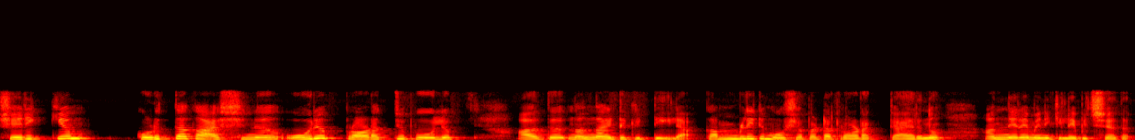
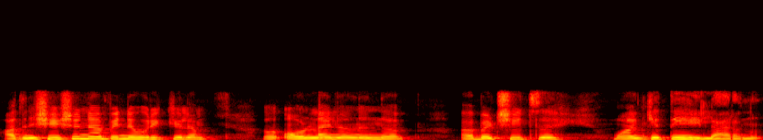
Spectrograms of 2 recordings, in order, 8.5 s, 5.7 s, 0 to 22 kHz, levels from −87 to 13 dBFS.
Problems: none marked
